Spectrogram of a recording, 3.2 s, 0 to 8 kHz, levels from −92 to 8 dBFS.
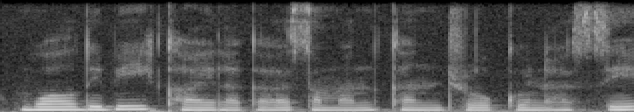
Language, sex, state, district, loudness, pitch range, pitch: Nagamese, female, Nagaland, Kohima, -16 LUFS, 175-200 Hz, 180 Hz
